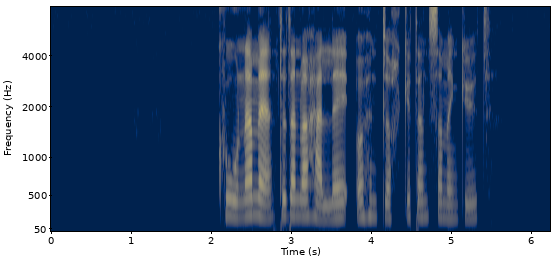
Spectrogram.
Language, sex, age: Norwegian, female, 18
